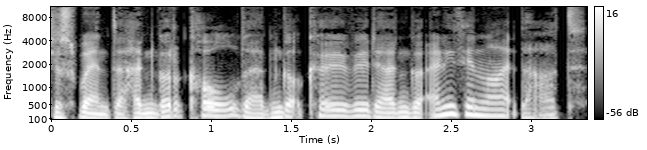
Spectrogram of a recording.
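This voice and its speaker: Very fast, animated delivery with an English accent and very wide pitch swings. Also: woman, dry, close sound with no echo. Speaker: actor and spiritual coach. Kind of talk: interview. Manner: speaking in low tones.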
